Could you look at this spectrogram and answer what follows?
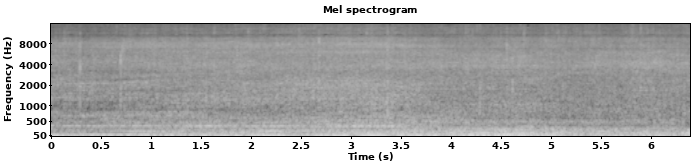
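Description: Low rumble of a motor vehicle engine running out of sight, with a faint hum in it, over a steady hiss of rain on a wet street.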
